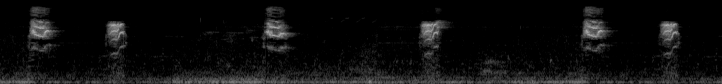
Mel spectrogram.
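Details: Female double-collared seedeater giving calls to excite males: sharp high chirps repeated in pairs, six in about seven seconds, over a soft low background hum.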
